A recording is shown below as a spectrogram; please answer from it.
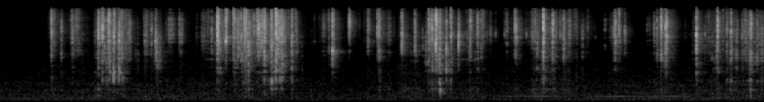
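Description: Fingertips handle and squeeze a palm-sized Toy Story alien Tsum Tsum foam squishy sealed in a clear, crinkly plastic bag. The bag gives off quiet, bright, dry crinkling in irregular bursts with short pauses between squeezes. There is almost no low-end body, and each crackle dies away almost instantly.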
